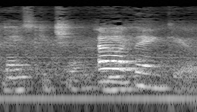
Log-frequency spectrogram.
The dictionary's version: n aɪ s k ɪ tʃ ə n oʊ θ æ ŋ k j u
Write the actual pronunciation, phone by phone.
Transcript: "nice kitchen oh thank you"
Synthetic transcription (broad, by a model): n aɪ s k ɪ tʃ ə oʊ θ æ ŋ k j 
